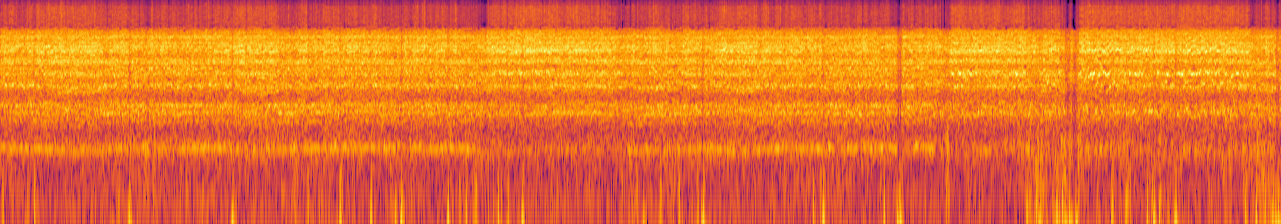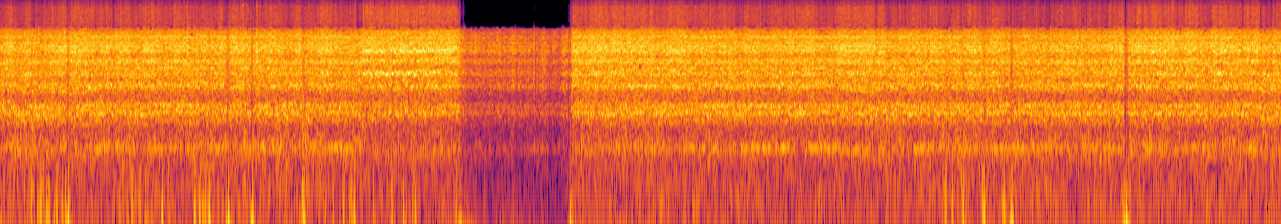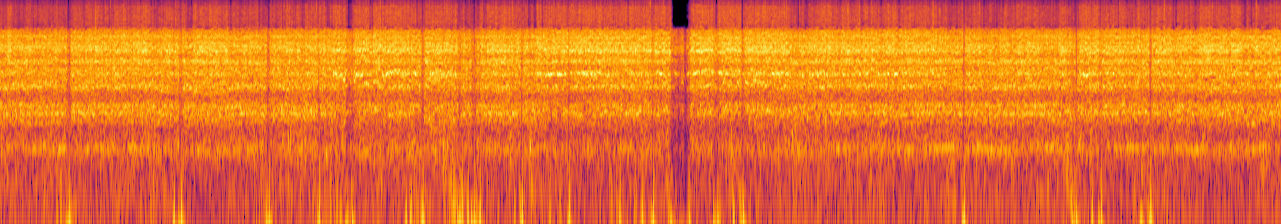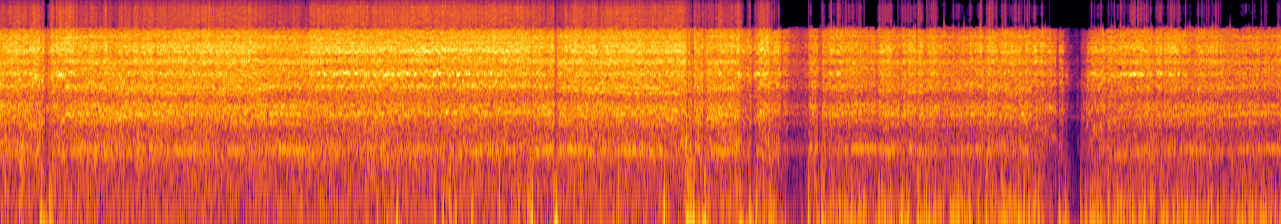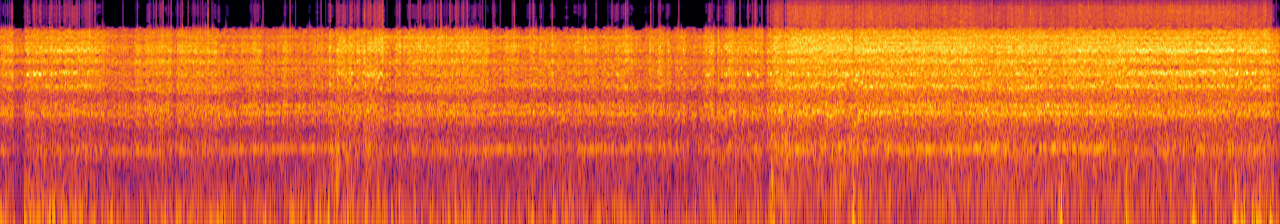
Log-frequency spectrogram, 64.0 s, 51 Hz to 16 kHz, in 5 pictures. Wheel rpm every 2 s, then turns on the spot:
230, 230, 220, 230, 230, 220, 210, 230, 230, 230, 230, 230, 230, 220, 220, 220, 220, 230, 230, 210, 210, 220, 210, 220, 160, 220, 210, 210, 230, 230, 230, 220.
none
